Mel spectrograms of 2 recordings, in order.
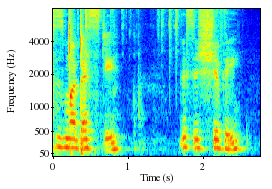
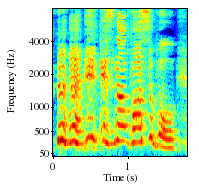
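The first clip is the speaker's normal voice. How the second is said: slow, higher and louder, laughing through it; 5 semitones higher, 4 dB louder, slower than usual. Real, not acted. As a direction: laugh as you repeat it.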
